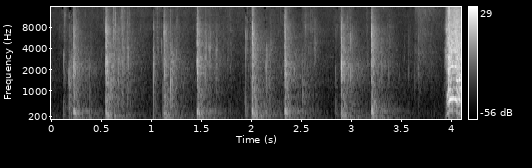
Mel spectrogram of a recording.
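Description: Long wooden oar poles knocked against a wooden stage floor in a steady rhythm, about three hollow knocks a second.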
